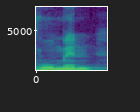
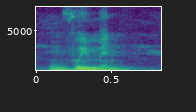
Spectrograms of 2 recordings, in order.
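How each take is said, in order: First: The first syllable sounds like 'woo'. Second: The first syllable sounds like 'wih'. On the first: The speaker calls it wrong. "बहुत सारे लोग उसे वुमेन बोलते हैं" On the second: The speaker calls it right. "सही तरीके से pronounce किया जाएगा विमेन"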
